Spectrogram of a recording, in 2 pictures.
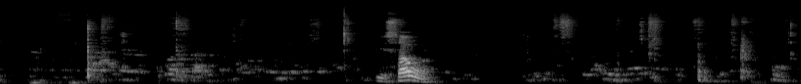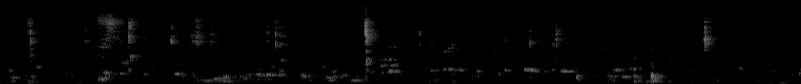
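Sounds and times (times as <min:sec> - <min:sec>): wet chewing and lip-smacking: 0:07.8 - 0:14.2, 0:15.0 - 0:15.3.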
